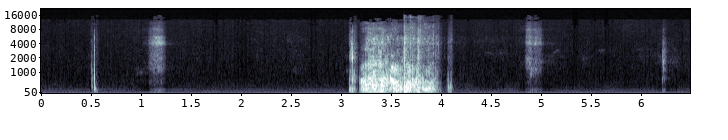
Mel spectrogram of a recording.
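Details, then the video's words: Indoors, a female Boston Terrier acts tough with a single harsh, raspy grunting growl of about one second, framed by a few soft sniffs and clicks in a quiet room. "Boston terrier thinks she's tough"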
